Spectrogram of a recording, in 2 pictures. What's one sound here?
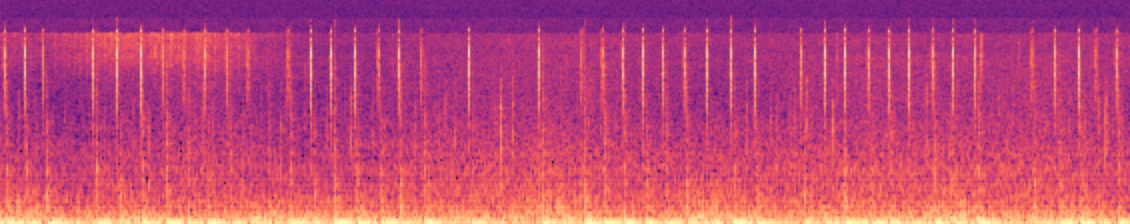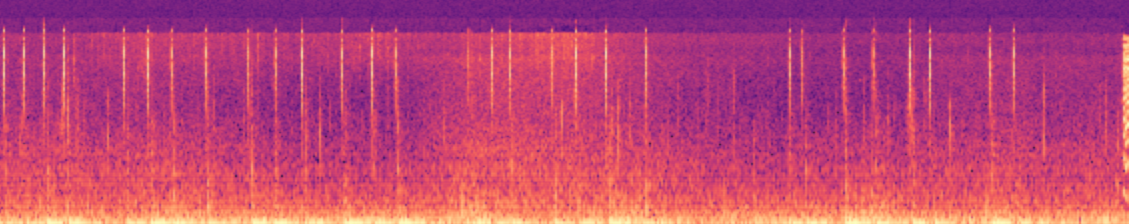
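Soft interface clicks tick in quick bursts.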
